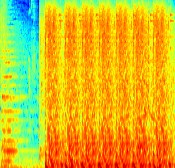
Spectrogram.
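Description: Dense, loud automatic gunfire in the mobile shooter game Free Fire, a sustained close burst of rapid shots that cuts in abruptly after a brief musical tone and continues without a break.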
